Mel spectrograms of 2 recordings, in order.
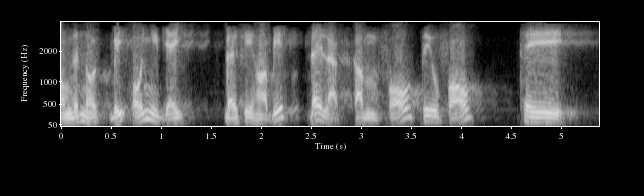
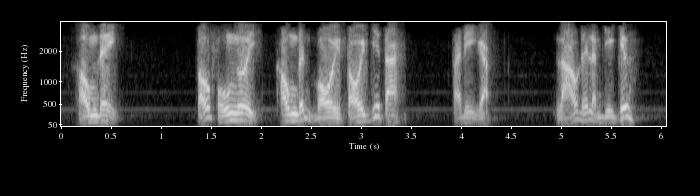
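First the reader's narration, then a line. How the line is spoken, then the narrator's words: Angry. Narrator (Vietnamese): Lệnh Hồ Xung tức giận nói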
